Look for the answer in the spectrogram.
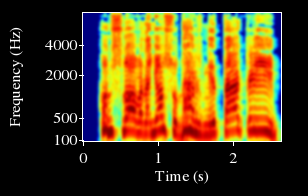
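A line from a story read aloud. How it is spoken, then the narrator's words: Groaning. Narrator (Russian): простонал Пакет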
